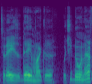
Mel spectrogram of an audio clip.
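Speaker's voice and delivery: ordinary talk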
